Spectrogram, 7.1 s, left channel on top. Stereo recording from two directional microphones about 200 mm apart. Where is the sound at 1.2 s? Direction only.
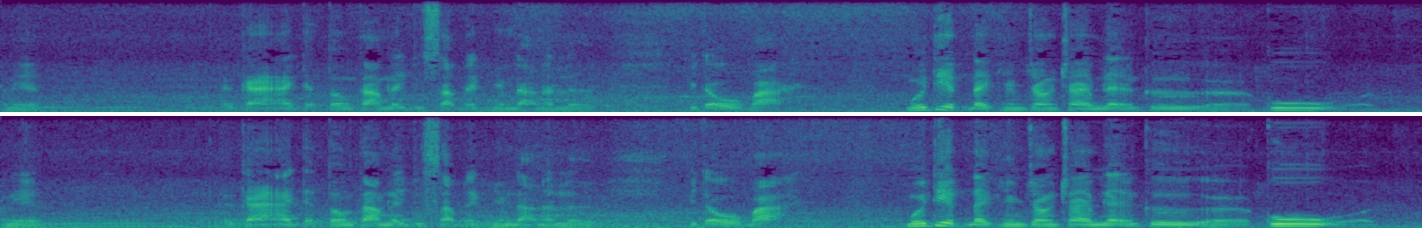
15° right (ahead or behind).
